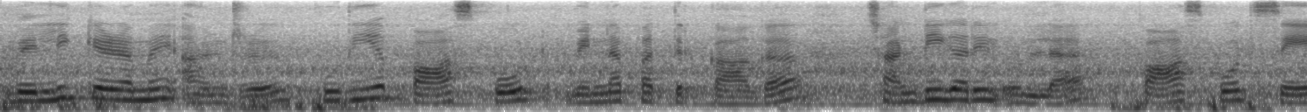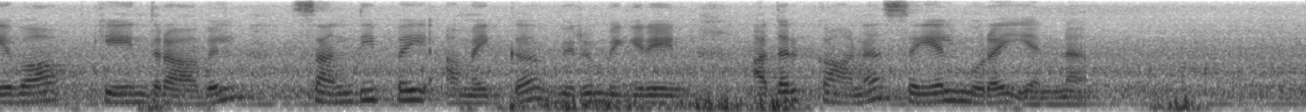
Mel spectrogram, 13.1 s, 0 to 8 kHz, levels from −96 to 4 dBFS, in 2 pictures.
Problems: constant background noise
